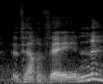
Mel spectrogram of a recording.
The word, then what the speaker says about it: verveine: Okay, I always use verveine is how we pronounce this in French, which is probably where the term van came from, because people heard the traders talking about the verbena, and it was verveine, or if they were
